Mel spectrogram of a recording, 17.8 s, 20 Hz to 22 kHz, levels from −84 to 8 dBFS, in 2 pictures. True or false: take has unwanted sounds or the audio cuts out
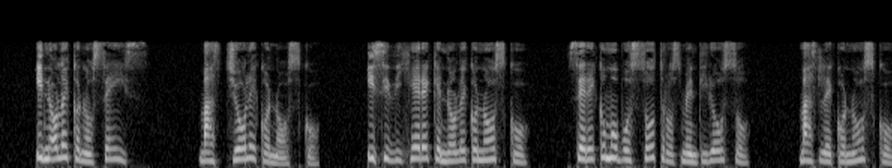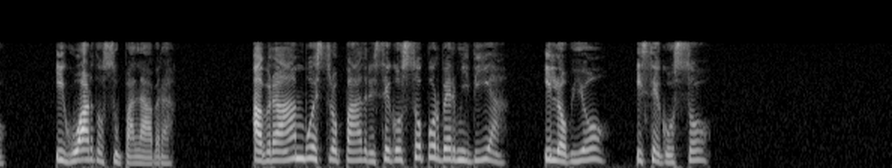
false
